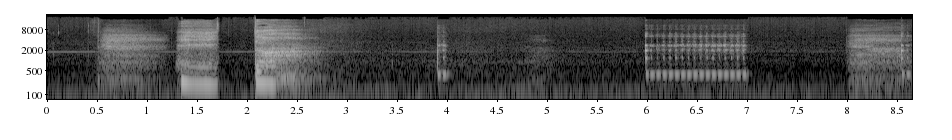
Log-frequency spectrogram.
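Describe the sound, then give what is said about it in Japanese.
A single electronic phone ringing tone, a steady buzzing burst lasting about a second, amid soft breathy sighs and brief noises, with no clear speech, as someone places a phone call and waits for it to be answered. “あれ、今まだお仕事だっけ？出るかな？あ、出ないかな。あ、もしもし？”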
